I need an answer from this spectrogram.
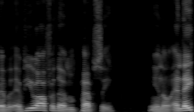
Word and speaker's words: Pepsi: It's Pepsi. It's Pepsi. Oh, but we call it Py. Oh, yeah. Yeah. But we don't pronounce it correctly. It was pexy with for for us.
